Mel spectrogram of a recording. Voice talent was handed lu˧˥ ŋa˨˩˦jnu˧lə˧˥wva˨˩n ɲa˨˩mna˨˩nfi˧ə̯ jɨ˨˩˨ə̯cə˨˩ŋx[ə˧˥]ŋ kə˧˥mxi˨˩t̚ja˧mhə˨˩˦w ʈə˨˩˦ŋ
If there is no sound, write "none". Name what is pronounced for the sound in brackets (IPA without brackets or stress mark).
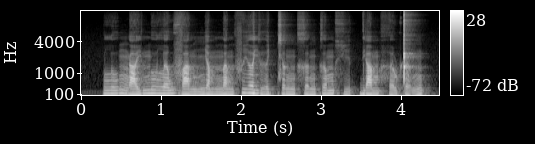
ə˨˩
